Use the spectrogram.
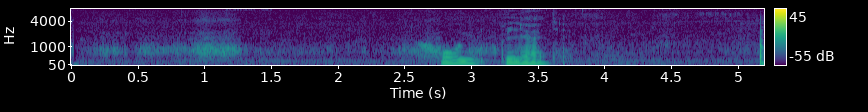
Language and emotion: Russian, neutral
